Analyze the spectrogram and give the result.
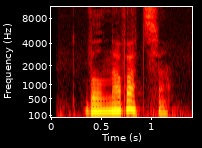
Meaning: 1. to worry, to be upset, to be agitated 2. to ripple, to be rough (waves), to billow, to surge 3. passive of волнова́ть (volnovátʹ)
- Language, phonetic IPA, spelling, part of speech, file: Russian, [vəɫnɐˈvat͡sːə], волноваться, verb, Ru-волноваться.ogg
